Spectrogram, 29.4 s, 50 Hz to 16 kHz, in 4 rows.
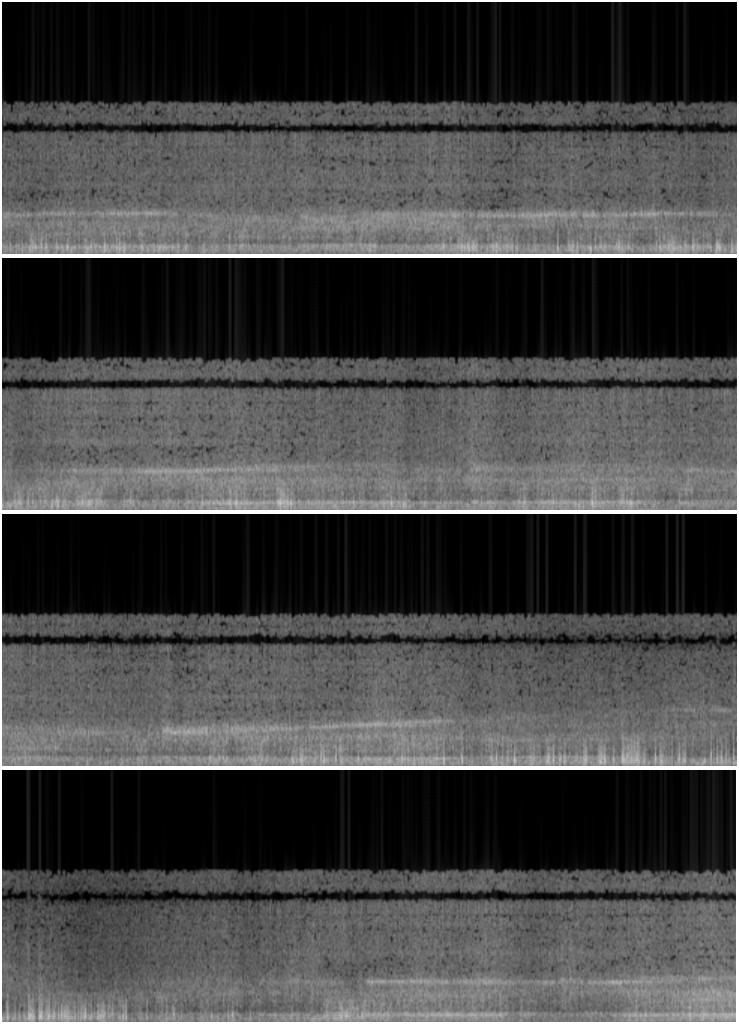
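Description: Yamaha V-Max 1200's V4 engine running under way, its pitch rising and falling several times with the throttle, over a steady rush of wind.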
